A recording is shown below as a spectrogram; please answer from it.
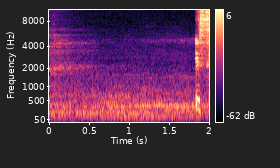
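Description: Steady, quiet hum of a car cabin with a faint thin tone in it, until a woman's voice comes in near the end.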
